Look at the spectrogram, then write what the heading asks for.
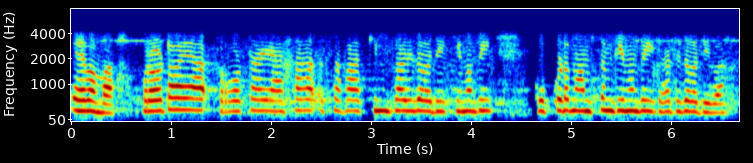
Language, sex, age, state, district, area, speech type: Sanskrit, female, 18-30, Kerala, Malappuram, urban, conversation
